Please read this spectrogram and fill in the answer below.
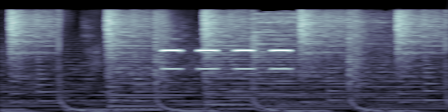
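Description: Electronic workout music with a steady beat, and about a second in four quick high beeps from an interval timer, signalling the end of the exercise interval.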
